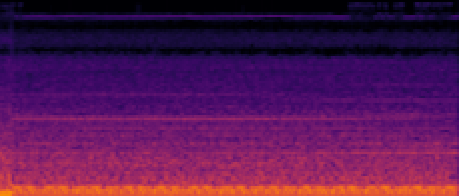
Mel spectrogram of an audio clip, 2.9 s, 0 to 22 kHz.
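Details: Pentair UltraTemp heat-pump pool heater (part 46932, made 2011) after maintenance, cover closed: deep steady fan and compressor hum with faint even tone, no rattles or scraping, then cuts off; normal running.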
